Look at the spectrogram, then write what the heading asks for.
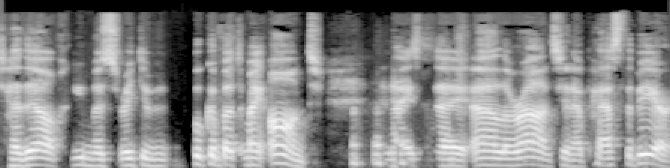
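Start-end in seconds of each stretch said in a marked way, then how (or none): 0.1-2.6 put-on fast, heavy Parisian accent, laid on thick. Retelling what Laurence says to her every summer on the beach: thick Parisian accent. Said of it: "in her thick Parisian accent".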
